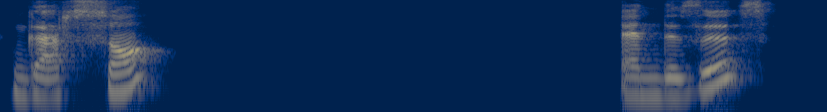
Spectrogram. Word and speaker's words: garçon: The major function is to convert the k sound to the soft s sound of c. So, here, it will be pronounced as garçon.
